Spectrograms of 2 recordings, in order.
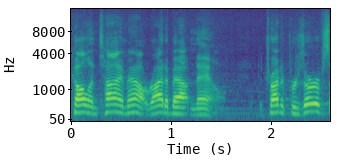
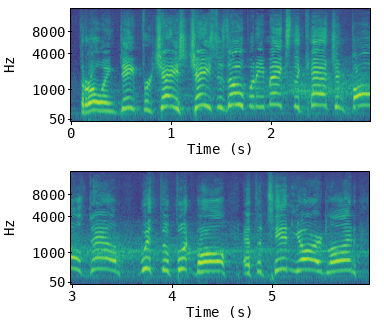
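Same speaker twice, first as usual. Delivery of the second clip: excited play-by-play; 7 semitones higher, 3 dB louder than usual. Real, not acted. Play-by-play of a deep completion.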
